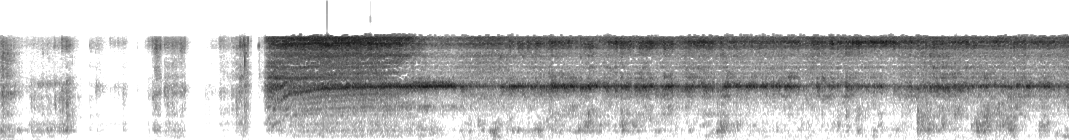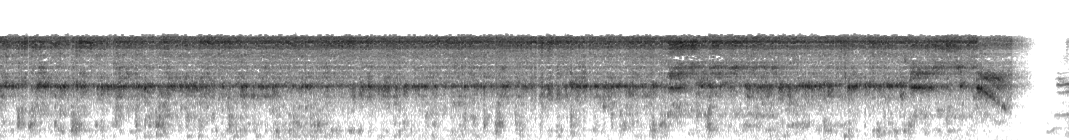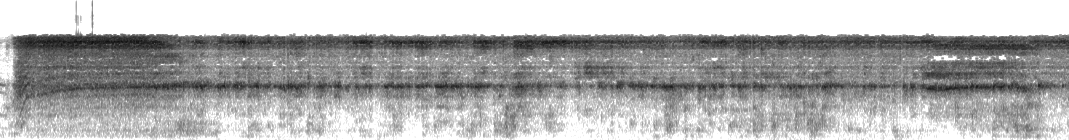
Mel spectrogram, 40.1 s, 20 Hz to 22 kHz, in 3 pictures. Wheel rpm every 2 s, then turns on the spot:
20, 50, 220, 230, 230, 230, 230, 240, 230, 230, 230, 230, 200, 90, 230, 230, 230, 230, 230, 230.
0-2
